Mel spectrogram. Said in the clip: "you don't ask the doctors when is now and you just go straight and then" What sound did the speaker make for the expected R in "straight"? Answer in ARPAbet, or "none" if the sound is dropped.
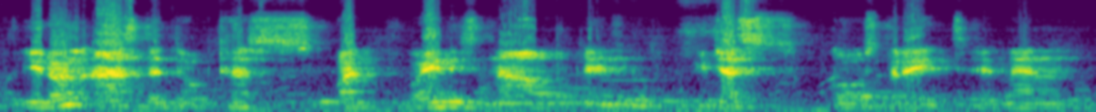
R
